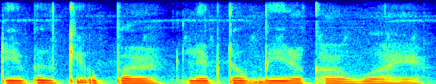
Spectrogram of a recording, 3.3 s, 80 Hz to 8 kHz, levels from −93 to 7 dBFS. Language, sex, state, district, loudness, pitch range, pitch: Hindi, female, Arunachal Pradesh, Lower Dibang Valley, -14 LUFS, 195-215 Hz, 205 Hz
